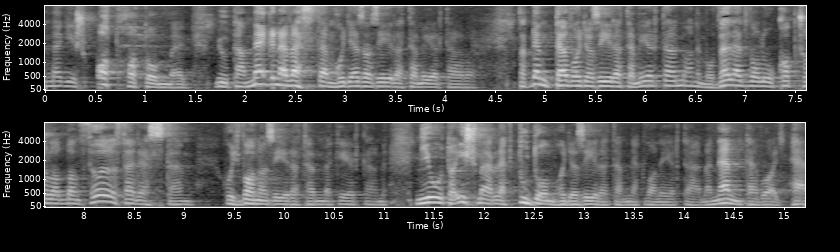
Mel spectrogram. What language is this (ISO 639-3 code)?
hun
